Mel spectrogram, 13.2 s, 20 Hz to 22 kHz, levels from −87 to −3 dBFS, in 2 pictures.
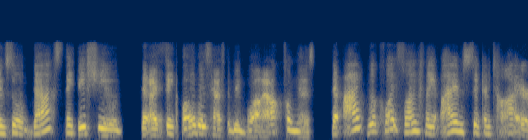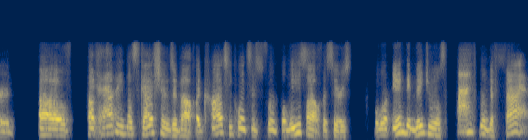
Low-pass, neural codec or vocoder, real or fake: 7.2 kHz; codec, 16 kHz, 0.5 kbps, FreqCodec, smaller model; fake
